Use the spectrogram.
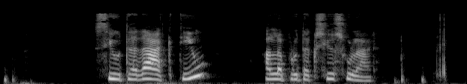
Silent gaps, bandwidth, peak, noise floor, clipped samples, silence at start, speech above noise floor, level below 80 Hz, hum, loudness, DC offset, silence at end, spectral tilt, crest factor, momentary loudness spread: none; 11.5 kHz; -2 dBFS; -70 dBFS; under 0.1%; 0.05 s; 50 dB; -60 dBFS; none; -20 LUFS; under 0.1%; 0.25 s; -3.5 dB/octave; 22 dB; 20 LU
